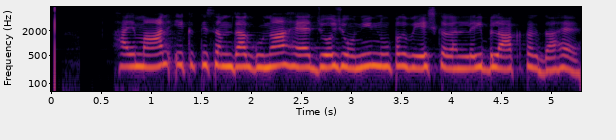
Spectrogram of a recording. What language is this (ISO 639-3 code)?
pan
